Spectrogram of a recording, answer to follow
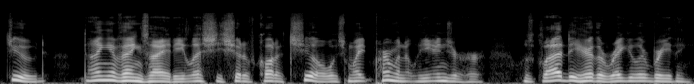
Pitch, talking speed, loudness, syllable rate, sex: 145 Hz, 200 wpm, -18 LUFS, 5.5 syllables/s, male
